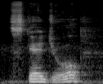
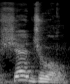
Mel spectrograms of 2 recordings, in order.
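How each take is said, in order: First: It is said the way people elsewhere say it. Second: It is said the way people say it up here.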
